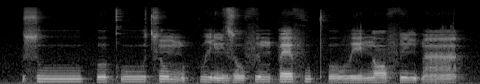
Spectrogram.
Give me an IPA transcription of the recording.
s uː˦ | ʊ˦˨ kʼ uː˦ t͡s ũ˦ m ʊ˨ kʷ i˦˨ ɾ ĩ˨ z o˨ f ɪ˦ m p ɛ˦ f u˦ pʰ o˨ β e˨ n ɔ˦ f ĩ˦ ɡ͡b ã˨˦

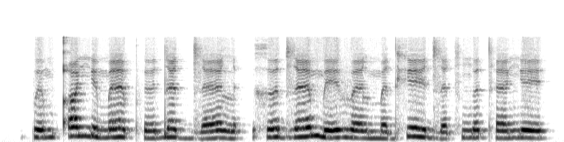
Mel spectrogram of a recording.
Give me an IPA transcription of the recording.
p ɘ˩˧ m qʼ ɛ˦ ŋ e˩˧ m ɛ˩˧˩ pʰ ɘ˩˧ d ɛ˦˨ d d͡z ɛ˩˧˩ l | x ə˩˧˩ d͡z ɛ˨˥ m e˩˧ v ɛ˩ l m ɛ˩ d x e˦˨ d͡z ɛ˩ t͡s ŋ ə˨˥ tʰ ɛ˨˥ ŋ e˦

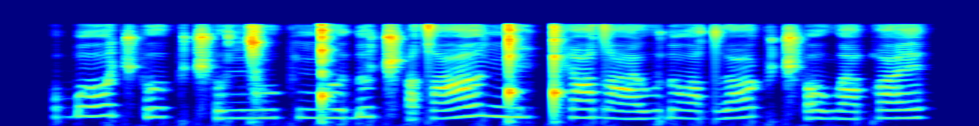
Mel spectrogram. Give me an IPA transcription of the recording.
ɓ ɔː t͡ʃʼ ʊː k t͡ʃʼ ʊː ŋ͡ǀ uː k ŋ͡ǃ ʊː ɗ ʊ t͡ʃʼ ʊ tˤ j ʌː ŋ͡ǃ i ǃʰ i dˤ ɘ j uː ɗ ɔː d ðˤ ʊː k t͡ʃʼ ɔ w ʌ qʷ ɛ

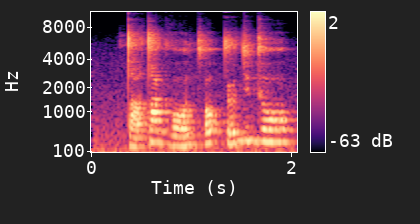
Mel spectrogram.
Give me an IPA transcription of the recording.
tˤ ɘː˨˩˦ tˤ ɛ˦ ɡʱ ɔː˨˩˦ l t͡sʼ ɔ˨˥ ʔ tʼ ə˞˨˥ d y˦ ɡʲ ɔː˦

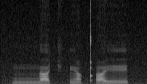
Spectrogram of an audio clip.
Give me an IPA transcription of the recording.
nː a t͡ʃʼ ẽ qʼ e

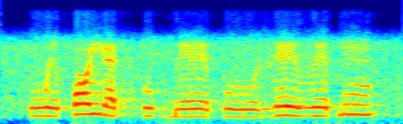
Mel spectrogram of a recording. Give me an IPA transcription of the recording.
w ɪ˨ p ɔ˦ j ɛ˨ kʰ u˨ ɡ͡b eː˨ p uː˨ z e˦˨ v e˦ ɓ ũ˦

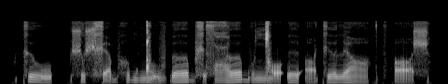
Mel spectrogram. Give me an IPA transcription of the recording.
kʲ u | ʃ u ʃ xʲ ɑ̰ b h u b ŋ͡ǃ ṵ v ɗ əː b xʲ ə̰ s ʕ əː b u ŋ͡ǀ ɔ̰ ʔ ɪː ʔ ɑ̰ kʲ əː lʲ ɑ | t͡sʼ ɑ̰ ʃ

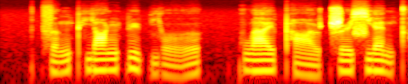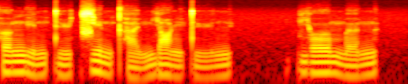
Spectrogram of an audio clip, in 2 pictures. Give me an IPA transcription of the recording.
t͡s ɤ˧˥ ŋ pʰ j ɑ˥ ŋ p y˥˩ p j o˨˩˦ ʊ̯ | k w a˥ ɪ̯ pʰ ɑ˨˩ ʊ̯ ʈ͡ʂ ɻ̩˥ ɕ j ɛ˥˩ n t̪ʰ ɤ˥ ŋ i˧˥ n t̪ y˧˥ t͡ɕ i˥˩ n t̪ʰ a˩ ɪ̯ m j ɑ˥˩ ŋ t̪ y˧˥ n | p j o˥ ʊ̯ m ə˧˥ n

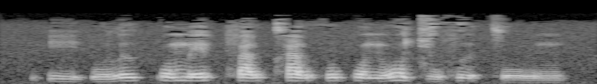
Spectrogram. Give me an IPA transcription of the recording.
ʔ iː˧˩ ʔ u˩˧ l ɯː˧˥ k̚ p o˧˥ m eː˧˥ p̚ f a˧˥ w kʰ a˧ w h u˧ p o˧ n ʋ o˥˨ t͡ɕ u˩˧ f ɯː˧ t̚ s uː˩ m

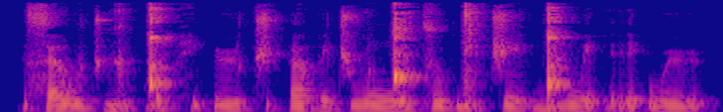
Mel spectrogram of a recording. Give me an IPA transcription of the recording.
s ɐ w u t͡ʃ ɡ ʉ ǃ ɵ p h i ʔ ʉ t͡ʃ | ɐ p e t͡ʃ v u ŋ͡ǃ i t͡s u ʔ d i t͡ʃ e ɡ͡ǃ ʉ w e ʔ r e ʔ w ʉ

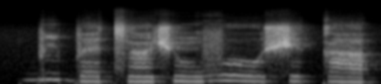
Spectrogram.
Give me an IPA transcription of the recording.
b i˦ b ɛ˨ t͡s ã˨ ʃ ũ˨ v oː˦˨ ʃ ɪ˨ k a˨

